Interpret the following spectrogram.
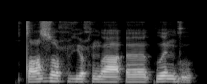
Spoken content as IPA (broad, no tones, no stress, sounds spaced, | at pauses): tˤ a zˤ y ħ ɦ y ħ ŋʷ aː ʔ ɜː kʷ ɛ ŋ ɡ u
